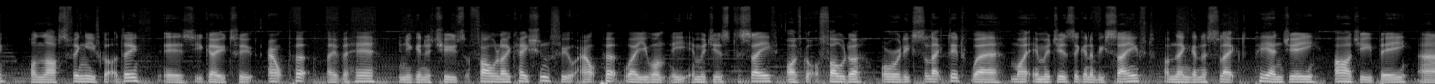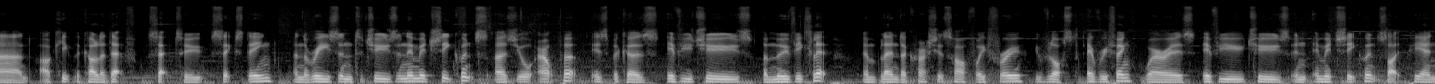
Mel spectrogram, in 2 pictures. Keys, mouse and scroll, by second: 0.2 shift+middle click, 0.2 scroll up 2, 2.5 click, 13.2 click, 16.7-17.2 scroll down 2, 20.9-22.8 drag, 25.9-28.7 drag.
